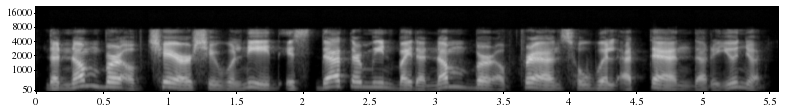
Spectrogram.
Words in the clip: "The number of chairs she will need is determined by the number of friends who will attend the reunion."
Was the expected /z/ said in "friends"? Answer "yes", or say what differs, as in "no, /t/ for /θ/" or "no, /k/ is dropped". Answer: no, /s/ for /z/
